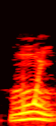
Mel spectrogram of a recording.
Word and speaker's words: muito: Esse ui aqui, ó, não é igual o ui de fui, ó, muito, tá vendo? A pronúncia é diferente, muito. Então, tradicionalmente, isso aqui é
